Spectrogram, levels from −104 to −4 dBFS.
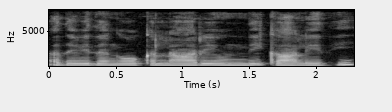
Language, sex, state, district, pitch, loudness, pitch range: Telugu, female, Telangana, Karimnagar, 215 Hz, -31 LUFS, 205-220 Hz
